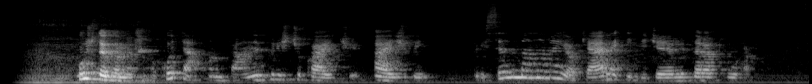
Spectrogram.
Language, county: Lithuanian, Vilnius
